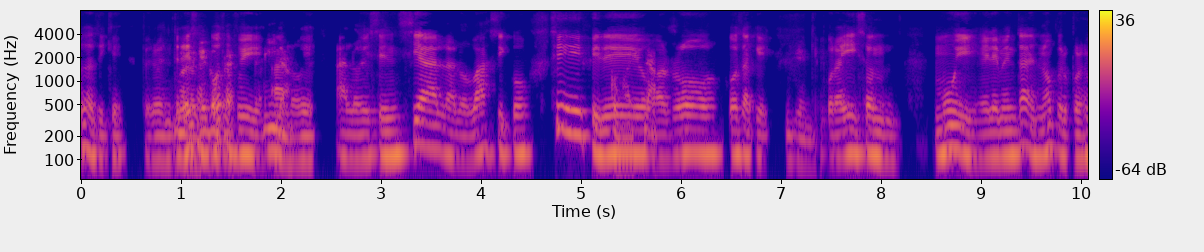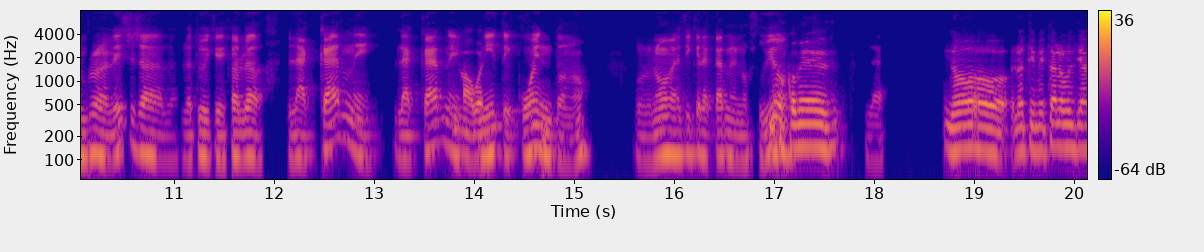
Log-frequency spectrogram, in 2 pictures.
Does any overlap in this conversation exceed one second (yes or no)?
yes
